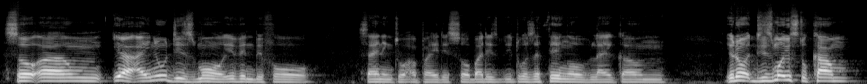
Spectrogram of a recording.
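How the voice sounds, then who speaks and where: A man's voice: medium pitch, normal speed. A young Zambian man, a rapper guest, chatting casually in an interview, with a Zambian accent and lots of fillers and code-switching. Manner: relaxed, mixes English and local language, many fillers.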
